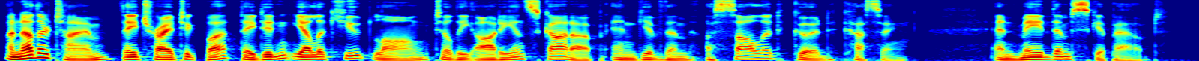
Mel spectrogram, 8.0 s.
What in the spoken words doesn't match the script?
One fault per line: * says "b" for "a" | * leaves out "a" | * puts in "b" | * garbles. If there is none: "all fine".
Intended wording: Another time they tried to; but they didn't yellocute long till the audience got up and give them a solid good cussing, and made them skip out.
all fine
